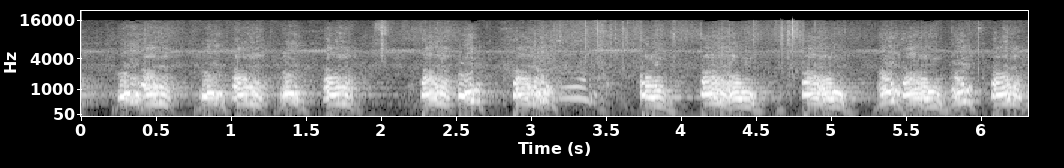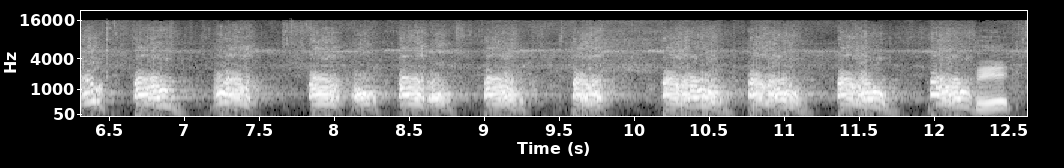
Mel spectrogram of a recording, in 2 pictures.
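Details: Dogs tree raccoons atop a steep hill, including Bandit in an orange collar; dense, rapid barking from more than one dog, overlapping and relentless, roughly two barks a second.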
